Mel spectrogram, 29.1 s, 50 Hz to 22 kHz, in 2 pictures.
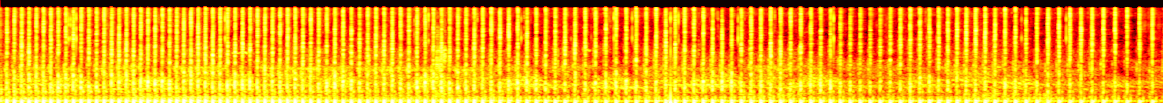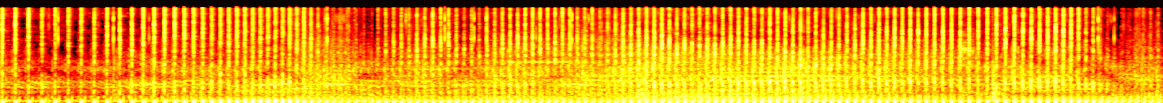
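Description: Kubota ZT180 single-cylinder diesel engine running steadily with a rapid, even chugging beat, easing off briefly about two-thirds of the way through and again near the end.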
